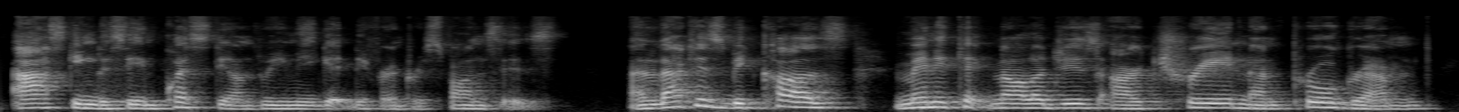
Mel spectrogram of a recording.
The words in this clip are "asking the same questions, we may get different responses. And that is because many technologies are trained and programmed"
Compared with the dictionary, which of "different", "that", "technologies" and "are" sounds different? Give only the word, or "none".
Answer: none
